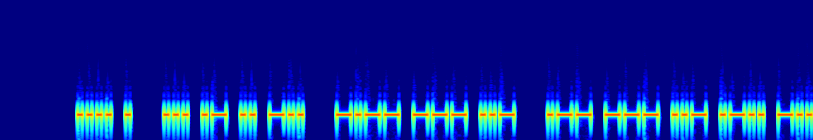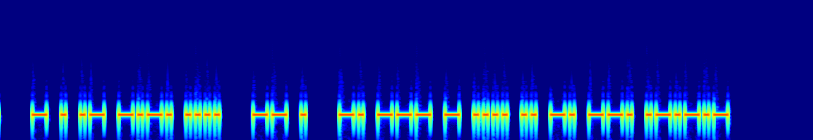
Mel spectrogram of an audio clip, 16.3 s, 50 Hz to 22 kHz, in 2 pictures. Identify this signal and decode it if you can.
Morse code, heard as a keyed tone, about 25 wpm, 700 Hz. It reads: HE SAID YOU WOULD TEACH ME NOTHING.
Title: Sentences from Top 1000 Words - Review Part 2 - 25wpm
